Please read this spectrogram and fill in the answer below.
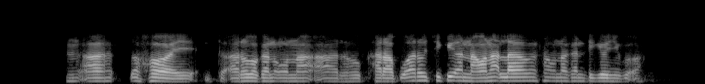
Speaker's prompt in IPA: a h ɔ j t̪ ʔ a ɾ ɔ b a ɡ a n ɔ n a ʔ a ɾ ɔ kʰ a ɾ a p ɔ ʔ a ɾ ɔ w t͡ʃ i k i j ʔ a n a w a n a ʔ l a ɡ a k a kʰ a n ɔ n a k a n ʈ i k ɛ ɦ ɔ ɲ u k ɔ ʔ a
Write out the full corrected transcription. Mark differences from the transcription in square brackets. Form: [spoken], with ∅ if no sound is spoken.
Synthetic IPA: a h ɔ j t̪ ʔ a ɾ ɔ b a [k] a n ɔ n a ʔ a ɾ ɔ kʰ a ɾ a p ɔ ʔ a ɾ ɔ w t͡ʃ i k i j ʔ a n a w a n a ʔ l a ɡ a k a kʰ a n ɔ n a k a n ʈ i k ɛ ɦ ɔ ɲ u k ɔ ʔ a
